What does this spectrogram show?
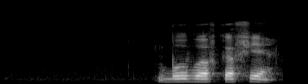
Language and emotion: Russian, neutral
